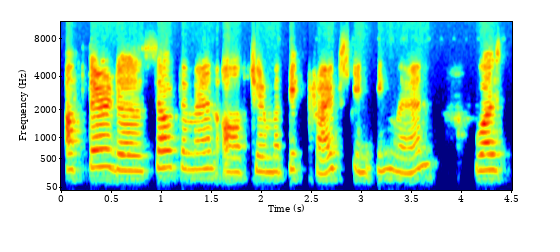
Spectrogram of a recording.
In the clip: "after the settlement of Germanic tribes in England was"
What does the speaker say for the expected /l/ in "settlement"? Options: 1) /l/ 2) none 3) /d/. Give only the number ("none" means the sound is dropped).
2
